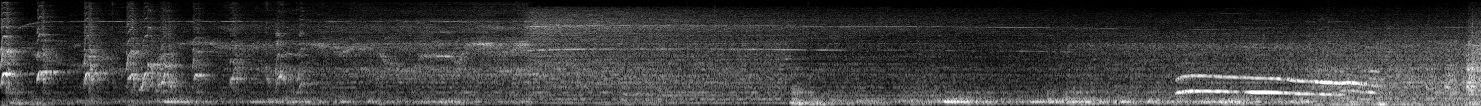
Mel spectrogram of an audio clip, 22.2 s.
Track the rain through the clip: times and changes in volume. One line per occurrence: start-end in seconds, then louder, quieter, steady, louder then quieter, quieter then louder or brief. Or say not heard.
0.0-22.1 louder.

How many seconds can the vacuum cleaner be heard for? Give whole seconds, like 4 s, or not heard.
22 s.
